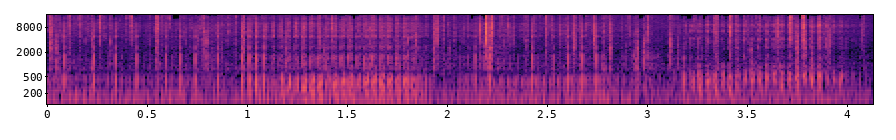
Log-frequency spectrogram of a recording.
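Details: Cozy spring scene of a domestic cat sleeping by a fireplace, purring steadily. A low, vibrating rumble grows louder for a breath, eases, then returns, while crisp pops and crackles of the fire punctuate it.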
